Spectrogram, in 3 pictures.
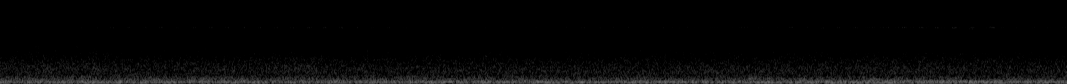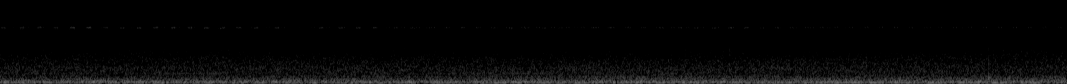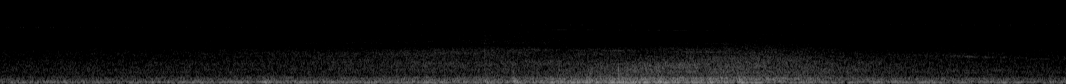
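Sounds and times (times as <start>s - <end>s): crickets chirping: 0.0s - 32.0s.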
